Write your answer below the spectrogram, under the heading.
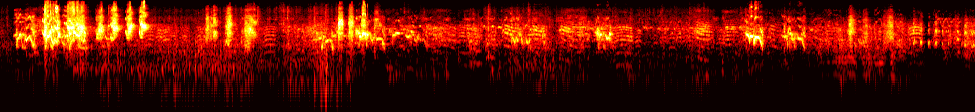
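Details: Budgerigars flocking in an outdoor aviary, bursts of loud sharp chirps and squawky chatter separated by quieter warbling, with a brief low thump of movement midway.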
